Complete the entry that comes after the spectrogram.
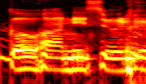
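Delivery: a grown man playing cute anime sister; anime little sister. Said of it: "that's my Emoto impression".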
